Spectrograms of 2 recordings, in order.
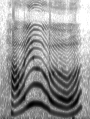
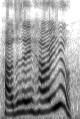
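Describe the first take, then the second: First: How are you? drawn out slowly, rising on you; slow, careful How are you? with a rising end; slow, clear model phrase. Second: Said in the usual way. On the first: Shown as a demonstration. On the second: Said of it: "Today we are going to deal with".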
